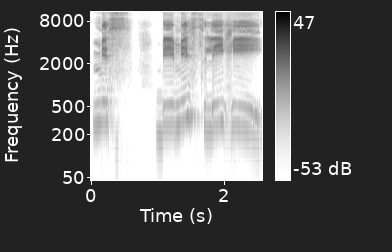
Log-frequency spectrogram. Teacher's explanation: പല്ലിന്റെയും നാവിന്റെയും ഇടയിലൂടെ കാറ്റ് പുറത്തേക്ക് പോകുന്ന രൂപത്തിൽ ആവണം സുക്കൂന് കൊടുക്കേണ്ടത് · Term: സിന് സുക്കൂന്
